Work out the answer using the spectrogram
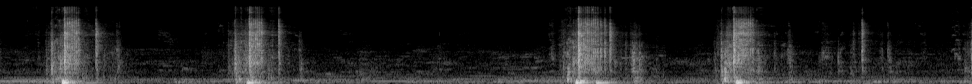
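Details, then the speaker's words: Honda TMX155 with spark present and a new spark plug: four kick-starts churn briefly but never fire; water in the carburetor, found after checking the CDI. "So yun pala ang pinaka naging problema nito dito sa karburador matubig yung karburador"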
